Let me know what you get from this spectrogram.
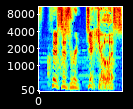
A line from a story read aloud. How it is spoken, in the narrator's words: he snarled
